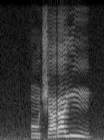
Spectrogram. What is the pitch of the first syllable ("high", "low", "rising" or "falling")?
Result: low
